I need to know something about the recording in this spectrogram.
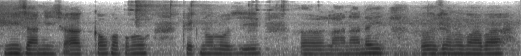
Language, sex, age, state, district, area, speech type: Bodo, female, 30-45, Assam, Baksa, rural, spontaneous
